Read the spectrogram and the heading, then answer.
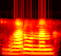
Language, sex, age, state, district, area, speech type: Bengali, female, 18-30, West Bengal, North 24 Parganas, rural, conversation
